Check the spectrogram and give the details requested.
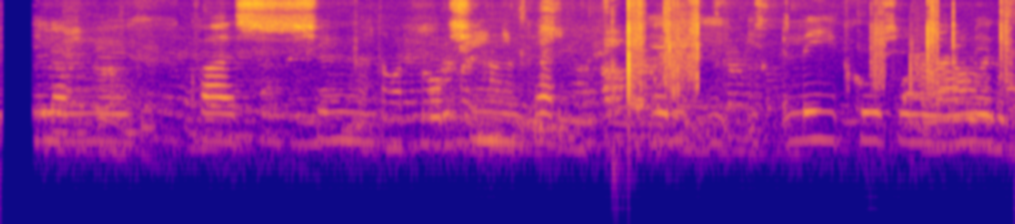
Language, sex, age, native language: Icelandic, male, 12, Icelandic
